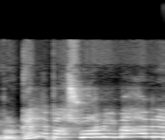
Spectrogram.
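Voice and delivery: very high squeaky acted wail; mock upset child. Girl arguing with Sisi about her mother, high-pitched mock outburst. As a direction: imitate a girl demanding answers, way up high.

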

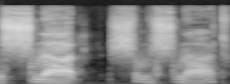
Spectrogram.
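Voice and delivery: "schnot" with a sh sound at the start; mispronounced snot. Real, not acted. YouTuber slips while describing his throat, saying "schnot" with sh. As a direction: slur the s into "sh" in "schnot". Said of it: "Why did I say it like that?".

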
